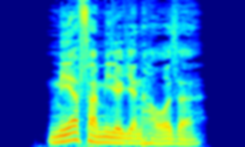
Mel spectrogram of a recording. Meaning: dative of Mehrfamilienhaus
- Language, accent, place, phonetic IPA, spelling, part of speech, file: German, Germany, Berlin, [ˈmeːɐ̯famiːli̯ənˌhaʊ̯zə], Mehrfamilienhause, noun, De-Mehrfamilienhause.ogg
